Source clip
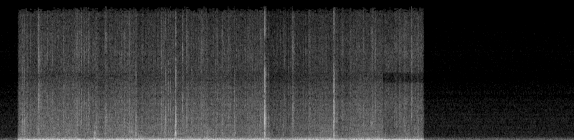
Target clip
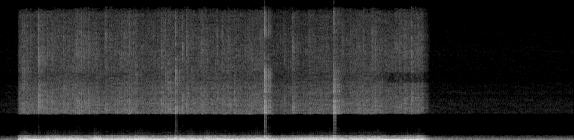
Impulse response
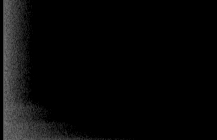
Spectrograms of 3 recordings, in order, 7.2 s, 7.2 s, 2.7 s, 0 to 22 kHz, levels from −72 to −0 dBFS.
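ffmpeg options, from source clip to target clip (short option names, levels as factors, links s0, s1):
-filter_complex "[0:a]afftfilt=real='re*(1-between(b*sr/4096,750,4200))':imag='im*(1-between(b*sr/4096,750,4200))':win_size=4096:overlap=0.75,adynamicequalizer=threshold=0.00794:dfrequency=320:dqfactor=3.1:tfrequency=320:tqfactor=3.1:attack=5:release=100:ratio=0.375:range=2.5:mode=boostabove:tftype=bell,aecho=1:1:50|71:0.398|0.211,asplit=2[s0][s1];[s1]adynamicsmooth=sensitivity=1.5:basefreq=910,volume=0.708[s2];[s0][s2]amix=inputs=2:normalize=0,flanger=delay=17:depth=6.1:speed=0.36,volume=1.5"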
